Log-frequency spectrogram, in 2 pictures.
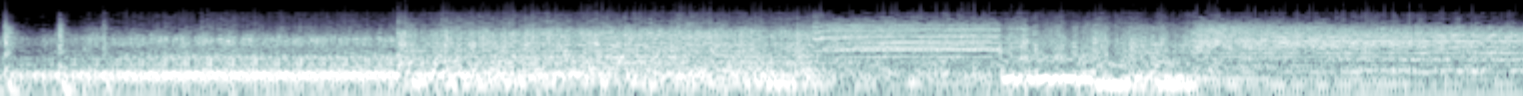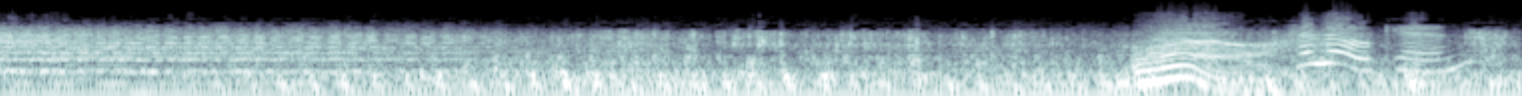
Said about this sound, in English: that boat, it's getting pretty close, isn't it? Time it slowed down? Not if they intend to ram us.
